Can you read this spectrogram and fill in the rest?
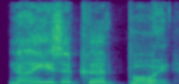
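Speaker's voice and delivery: high falsetto mock mother; doting mom. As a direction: protest in a squeaky put-on mom voice. Mom answering dad in skit.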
